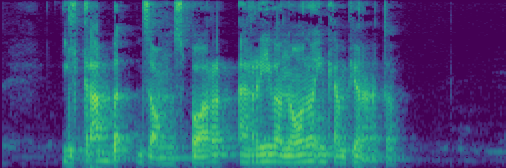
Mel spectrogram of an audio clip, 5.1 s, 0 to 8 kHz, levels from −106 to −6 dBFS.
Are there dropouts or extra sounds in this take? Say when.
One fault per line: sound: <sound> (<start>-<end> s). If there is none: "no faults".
no faults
